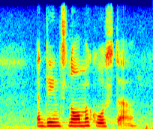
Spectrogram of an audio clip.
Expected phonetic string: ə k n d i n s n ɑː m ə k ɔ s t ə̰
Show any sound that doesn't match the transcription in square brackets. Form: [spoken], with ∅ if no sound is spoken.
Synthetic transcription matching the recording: ə [∅] n d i n s n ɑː m ə k ɔ s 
